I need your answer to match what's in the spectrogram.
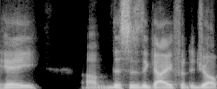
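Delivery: plain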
